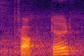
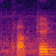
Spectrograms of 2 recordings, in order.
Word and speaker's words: proctor: Proctor sounds like doctor.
